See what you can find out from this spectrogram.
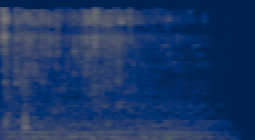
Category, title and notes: Sound effects > Natural elements and explosions
WATRSplsh-Samsung Galaxy Smartphone, CU Water, Splash, Small Nicholas Judy TDC
A small water splash.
